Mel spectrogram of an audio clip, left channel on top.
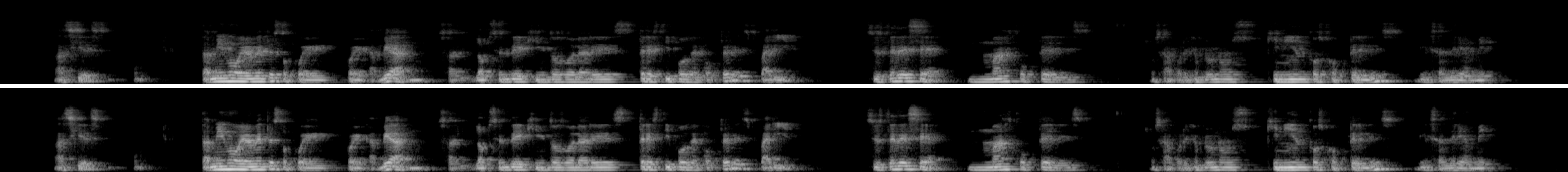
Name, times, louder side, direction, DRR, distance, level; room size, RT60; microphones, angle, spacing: voice 1, 0.5-1.0 1.3-1.4 2.0-7.9 8.7-9.4 9.7-10.8 11.5-14.8, right 1 dB, 45° right, 2 dB, 2.6 m, -24 dB
14.5 x 13.0 x 3.0 m, 0.35 s
head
